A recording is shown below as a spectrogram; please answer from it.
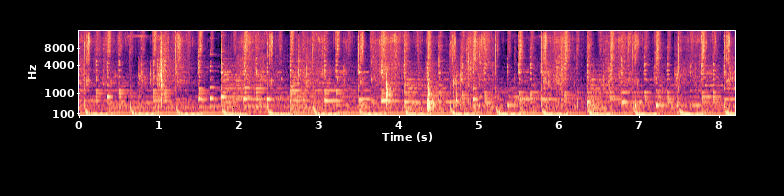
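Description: Wet squishing and slapping of raw chicken wings being tossed and squeezed by hand in sesame oil in a plastic bowl, with background music and a steady beat throughout.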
